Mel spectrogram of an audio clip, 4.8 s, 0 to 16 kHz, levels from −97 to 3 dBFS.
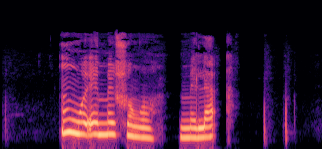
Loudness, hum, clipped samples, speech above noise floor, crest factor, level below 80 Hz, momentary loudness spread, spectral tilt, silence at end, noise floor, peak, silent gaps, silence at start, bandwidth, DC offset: -13 LUFS; none; under 0.1%; 62 dB; 14 dB; -60 dBFS; 9 LU; -7 dB/octave; 1.4 s; -74 dBFS; -2 dBFS; none; 0.95 s; 7.8 kHz; under 0.1%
